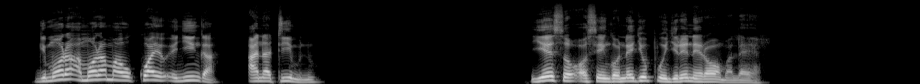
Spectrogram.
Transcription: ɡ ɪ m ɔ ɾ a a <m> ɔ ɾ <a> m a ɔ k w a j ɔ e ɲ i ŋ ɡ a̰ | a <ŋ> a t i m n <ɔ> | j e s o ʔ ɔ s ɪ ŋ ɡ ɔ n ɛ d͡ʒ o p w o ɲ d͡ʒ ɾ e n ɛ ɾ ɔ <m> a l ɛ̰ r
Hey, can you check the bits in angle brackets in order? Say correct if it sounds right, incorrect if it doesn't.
correct, correct, incorrect, incorrect, correct

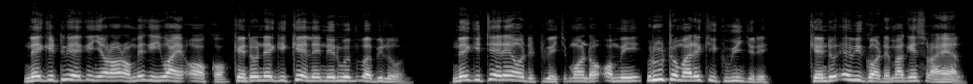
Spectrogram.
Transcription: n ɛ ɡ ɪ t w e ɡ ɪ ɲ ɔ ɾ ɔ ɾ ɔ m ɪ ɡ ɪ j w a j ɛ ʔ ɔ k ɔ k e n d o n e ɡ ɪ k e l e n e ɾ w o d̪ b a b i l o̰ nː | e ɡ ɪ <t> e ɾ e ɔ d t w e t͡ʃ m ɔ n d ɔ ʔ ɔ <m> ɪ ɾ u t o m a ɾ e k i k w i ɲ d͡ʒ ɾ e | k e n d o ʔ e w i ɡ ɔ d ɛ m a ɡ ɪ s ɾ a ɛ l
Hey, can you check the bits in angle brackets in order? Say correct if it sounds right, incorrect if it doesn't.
correct, correct

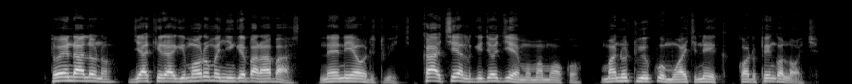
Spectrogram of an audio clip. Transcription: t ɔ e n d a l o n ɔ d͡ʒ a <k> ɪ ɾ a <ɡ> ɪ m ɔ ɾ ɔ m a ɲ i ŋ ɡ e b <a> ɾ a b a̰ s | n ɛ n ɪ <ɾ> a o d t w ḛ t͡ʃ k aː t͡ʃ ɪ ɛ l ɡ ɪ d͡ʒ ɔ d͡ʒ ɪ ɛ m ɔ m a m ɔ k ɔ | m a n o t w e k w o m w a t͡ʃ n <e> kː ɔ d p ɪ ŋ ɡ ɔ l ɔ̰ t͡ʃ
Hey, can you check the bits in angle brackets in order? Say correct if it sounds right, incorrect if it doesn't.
correct, correct, correct, incorrect, correct

